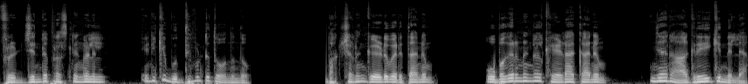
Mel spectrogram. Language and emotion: Malayalam, fearful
